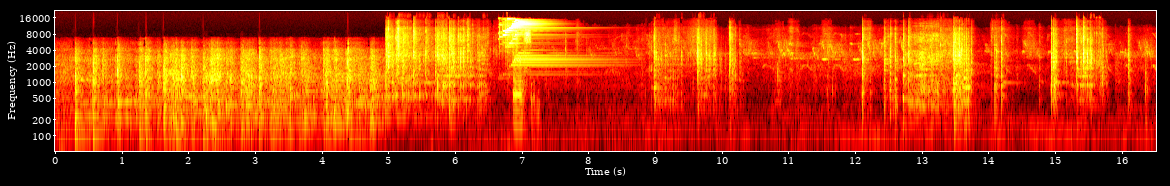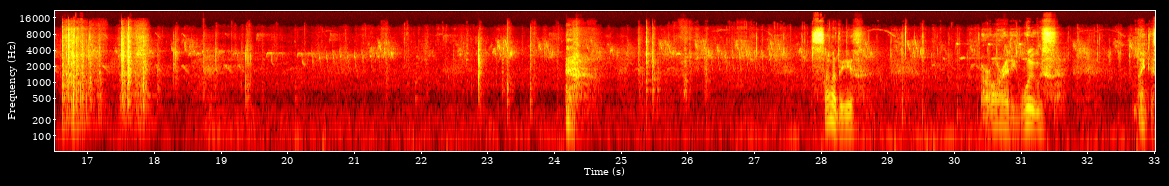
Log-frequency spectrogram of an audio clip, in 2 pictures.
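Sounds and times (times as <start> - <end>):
clamps and poles clicking and knocking: 0.6 - 6.7.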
